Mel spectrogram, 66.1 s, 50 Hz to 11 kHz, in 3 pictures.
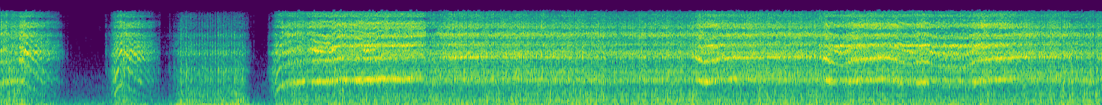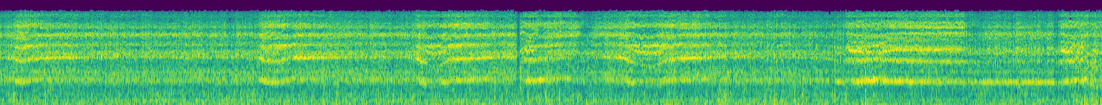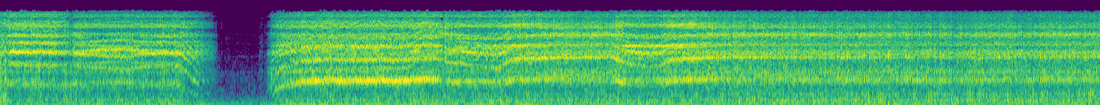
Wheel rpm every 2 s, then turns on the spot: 70, 30, 50, 200, 230, 230, 230, 230, 230, 210, 230, 230, 230, 230, 230, 220, 230, 220, 230, 220, 200, 200, 180, 170, 20, 160, 200, 220, 220, 230, 240, 230, 230.
4-6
